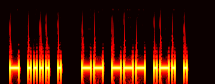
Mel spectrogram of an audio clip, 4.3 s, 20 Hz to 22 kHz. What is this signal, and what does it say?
Morse code, heard as a keyed tone, about 20 wpm, 700 Hz. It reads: THE MORE
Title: Sets of 8 Words - 20wpm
